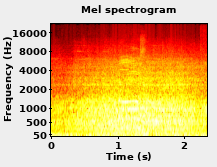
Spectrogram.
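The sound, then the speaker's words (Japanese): An express train passing through a station platform makes a steady, loud rumbling roar with metallic wheel noise that builds slightly and holds throughout. “まもなく、一番線の急行列車が通過します。白線の内側までお下がりください。 電車が通過します。お下がりください。”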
